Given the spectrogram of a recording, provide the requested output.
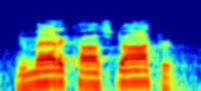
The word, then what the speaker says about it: pneumatikos: P-N-E-U-M-A-T-I-K-O-S. Pneumatikos doctrine. Final accent is on the final syllable.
